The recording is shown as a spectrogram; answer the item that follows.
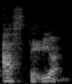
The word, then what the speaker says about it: Asterión: Lo único que se pronuncia Asterión, Oh, ¿no? Asterión. mil disculpas, mi griego no es muy bueno.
